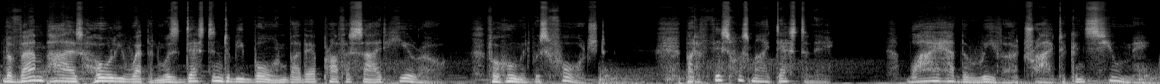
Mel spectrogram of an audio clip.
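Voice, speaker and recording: A man's voice: mid-range voice, animated, a little slow, lightly acted. Game role: male actor as resolute undead vampire wraith, grave theatrical narration, eloquent and formal, music underneath. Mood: solemn, pondering. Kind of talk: dramatic scripted game narration.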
